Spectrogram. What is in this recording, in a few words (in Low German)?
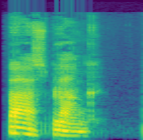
"Parsplank", Platt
